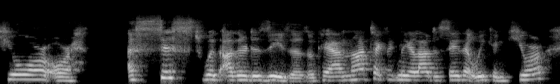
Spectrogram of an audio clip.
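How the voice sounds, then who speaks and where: An ordinary speaking voice moves at a moderate pace with ordinary pitch variation over a quiet background. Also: woman. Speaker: health product presenter. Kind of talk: informal presentation on a live call.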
